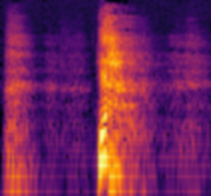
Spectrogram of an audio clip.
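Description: A man's short, audible breath, then a single spoken 'yeah' with falling pitch about a second in.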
